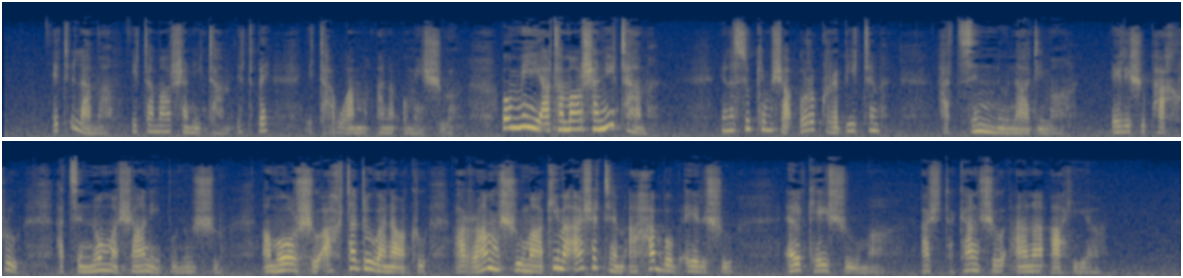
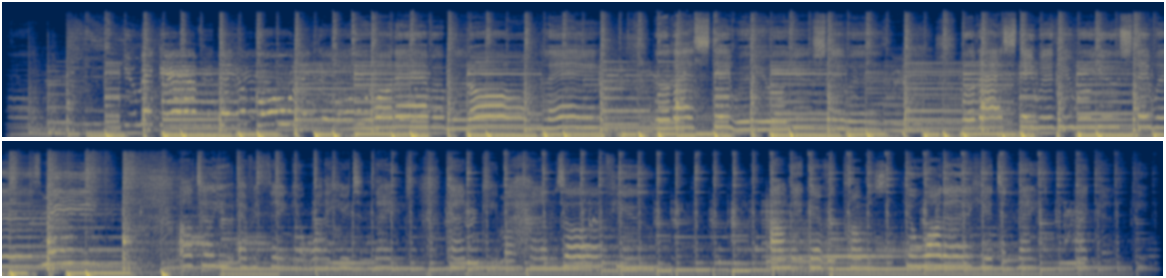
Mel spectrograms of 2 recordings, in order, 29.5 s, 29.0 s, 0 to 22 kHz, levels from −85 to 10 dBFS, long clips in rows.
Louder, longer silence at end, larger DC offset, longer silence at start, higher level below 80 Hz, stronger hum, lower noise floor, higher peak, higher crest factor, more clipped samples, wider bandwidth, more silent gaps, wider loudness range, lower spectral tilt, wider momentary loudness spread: about the same, -21 LUFS vs -20 LUFS; second, 0.05 s vs 0.2 s; neither; about the same, 0.05 s vs 0.1 s; second, -48 dBFS vs -24 dBFS; neither; about the same, -44 dBFS vs -42 dBFS; about the same, 0 dBFS vs 0 dBFS; about the same, 22 dB vs 18 dB; neither; second, 14 kHz vs 16.5 kHz; neither; first, 10 LU vs 7 LU; about the same, -4 dB/octave vs -5 dB/octave; first, 19 LU vs 11 LU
